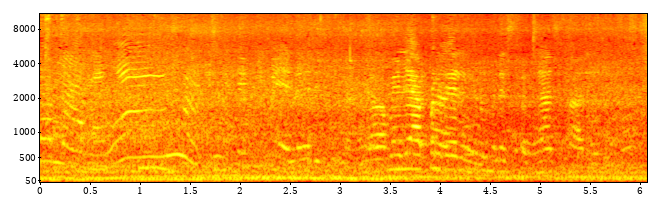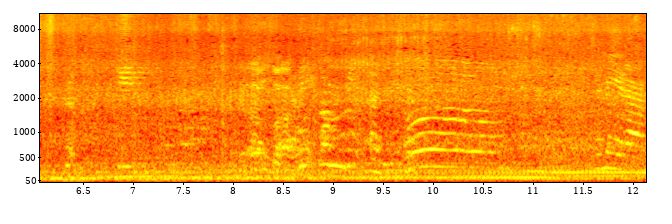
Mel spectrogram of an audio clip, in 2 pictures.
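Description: Indistinct voices talking on and off over a steady low rumble from a motor vehicle engine.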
